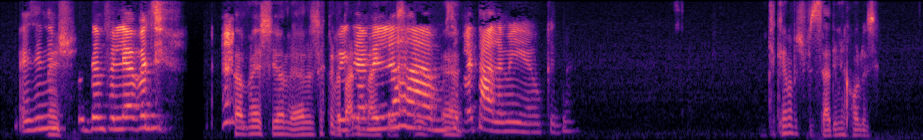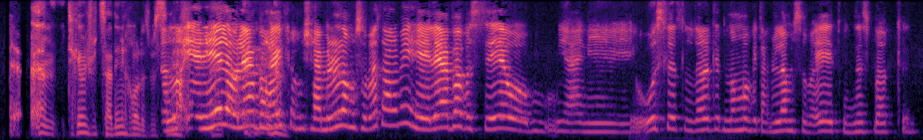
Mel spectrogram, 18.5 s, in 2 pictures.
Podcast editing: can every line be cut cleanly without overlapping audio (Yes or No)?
No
